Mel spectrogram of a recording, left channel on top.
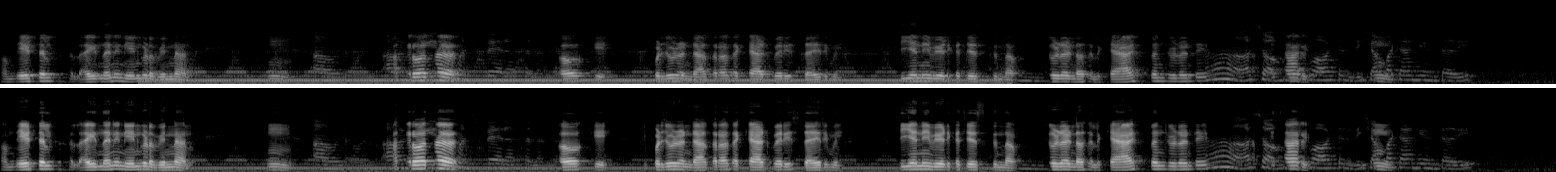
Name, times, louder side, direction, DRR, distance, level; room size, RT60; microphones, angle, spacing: voice 1, 0.0-1.9 2.7-2.9 4.1-4.6 5.6-6.1 6.5-8.4 9.0-10.2 10.5-12.1 12.9-13.0 13.7-13.9, right 7 dB, 75° right, 0.3 m, -27 dB
sound 1, 1.4-10.1, left 5 dB, 80° left, 0.4 m, -43 dB
voice 2, 2.8-5.8 9.9-10.5 12.0-14.7, right 1 dB, 15° right, 1.1 m, -47 dB
9.0 x 6.0 x 4.6 m
head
